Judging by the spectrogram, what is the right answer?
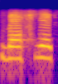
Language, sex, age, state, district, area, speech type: Bengali, female, 18-30, West Bengal, Uttar Dinajpur, urban, conversation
